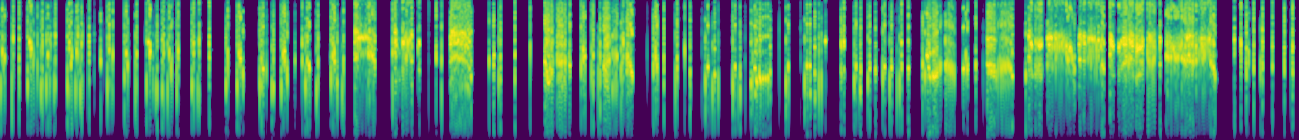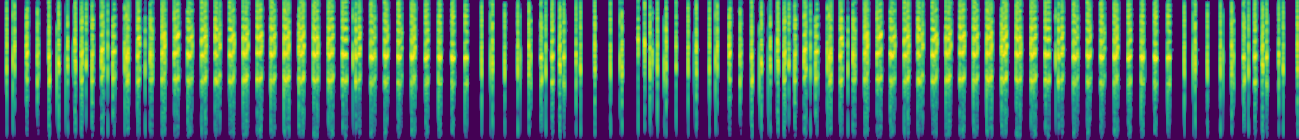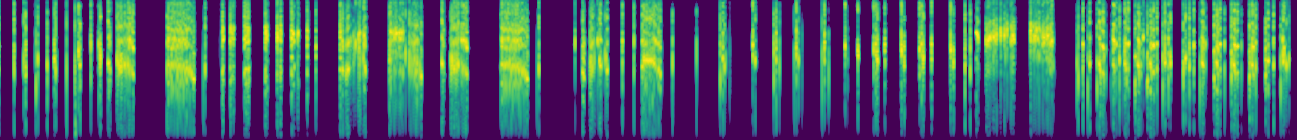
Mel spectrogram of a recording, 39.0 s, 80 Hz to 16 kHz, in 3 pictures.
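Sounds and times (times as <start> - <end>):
electronic high-pitched bird chirps: 14.0 - 17.6, 21.0 - 24.7.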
